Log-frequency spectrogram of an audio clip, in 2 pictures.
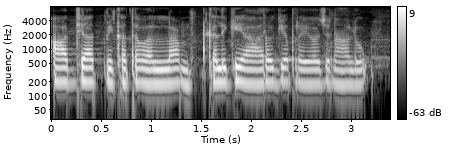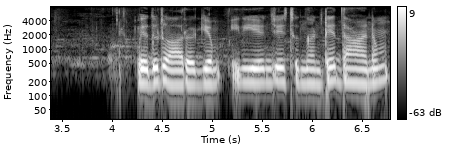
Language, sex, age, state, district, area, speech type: Telugu, female, 18-30, Andhra Pradesh, Annamaya, rural, spontaneous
